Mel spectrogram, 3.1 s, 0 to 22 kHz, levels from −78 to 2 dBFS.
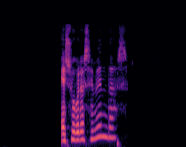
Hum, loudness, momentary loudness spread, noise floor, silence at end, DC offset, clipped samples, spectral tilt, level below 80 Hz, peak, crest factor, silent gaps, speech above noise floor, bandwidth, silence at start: none; -27 LUFS; 13 LU; -80 dBFS; 1 s; under 0.1%; under 0.1%; -3 dB/octave; -66 dBFS; -4 dBFS; 28 dB; none; 52 dB; 11.5 kHz; 1 s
